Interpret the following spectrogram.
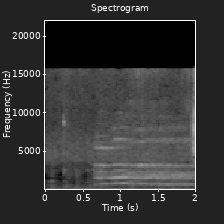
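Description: A faint, long pitched call from a distant bird. It starts about half a second in and is held for about a second and a half.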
